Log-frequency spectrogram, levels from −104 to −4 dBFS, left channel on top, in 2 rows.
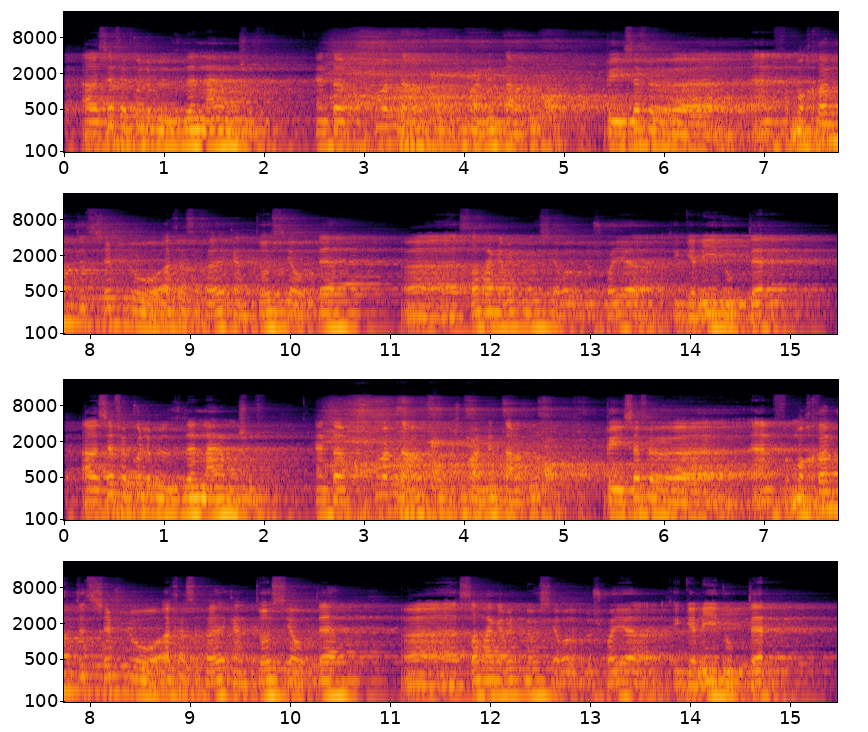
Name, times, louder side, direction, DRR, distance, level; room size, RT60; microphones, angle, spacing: voice 1, 0.2-1.9 2.5-4.8 5.4-10.6 11.1-14.7, right 1 dB, 35° right, 2 dB, 2.5 m, -28 dB
Laughter, 2.5-8.7, right 1 dB, 80° right, 4.8 m, -35 dB
27.0 x 17.0 x 10.0 m, 2.6 s
head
